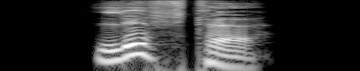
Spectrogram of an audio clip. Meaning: nominative/accusative/genitive plural of Lift
- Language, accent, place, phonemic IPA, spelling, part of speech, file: German, Germany, Berlin, /ˈlɪftə/, Lifte, noun, De-Lifte.ogg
